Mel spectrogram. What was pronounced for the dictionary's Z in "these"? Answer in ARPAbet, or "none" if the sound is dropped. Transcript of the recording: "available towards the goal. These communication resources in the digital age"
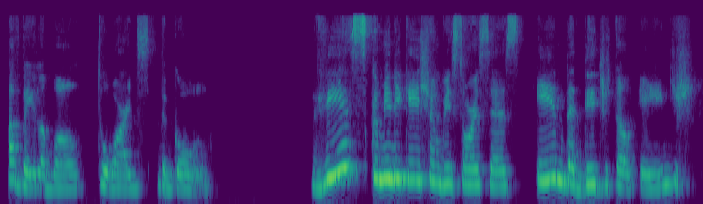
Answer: S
